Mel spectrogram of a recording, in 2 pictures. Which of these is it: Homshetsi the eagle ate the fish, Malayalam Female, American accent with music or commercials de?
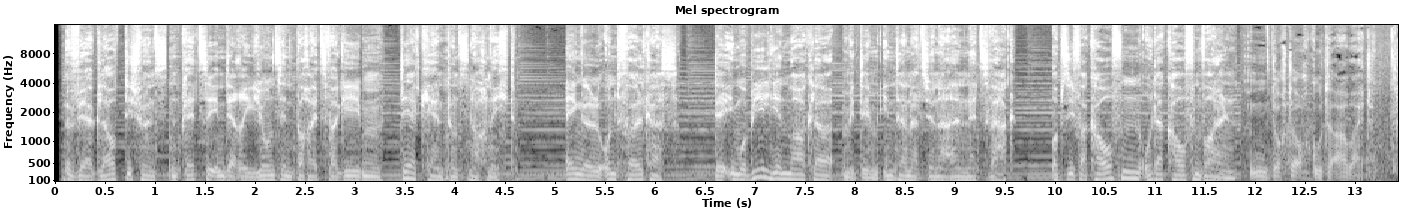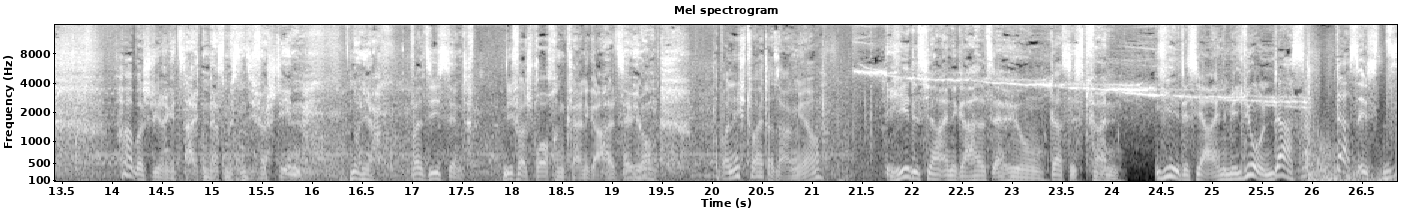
commercials de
